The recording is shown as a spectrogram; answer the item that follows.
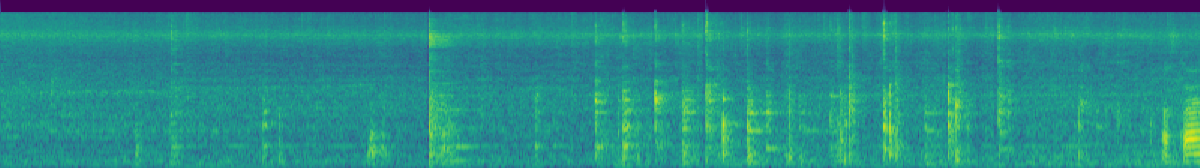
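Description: Tomato and green chilli masala sizzling in oil in a kadhai, a steady hiss. From about three seconds in, a steel spatula stirring and scraping against the pan makes a quick run of clicks and knocks.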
